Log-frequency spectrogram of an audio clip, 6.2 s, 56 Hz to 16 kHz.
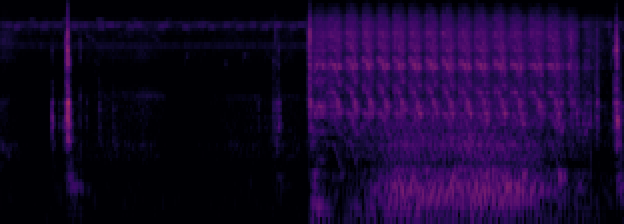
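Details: New Holland L218 skid steer that sat for months without starting: the starter cranks at a steady rhythm of about three beats a second for three seconds and never fires; two failed relays were later found.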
